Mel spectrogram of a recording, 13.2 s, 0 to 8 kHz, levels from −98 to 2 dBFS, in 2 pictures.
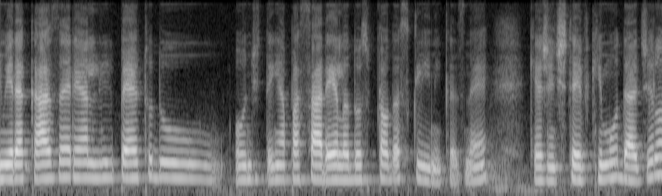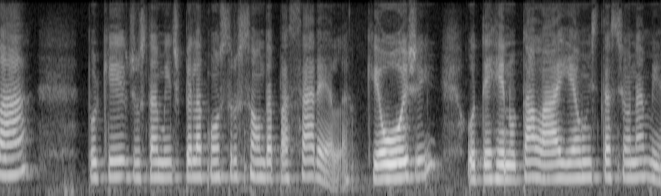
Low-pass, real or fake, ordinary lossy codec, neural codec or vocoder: none; real; none; none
